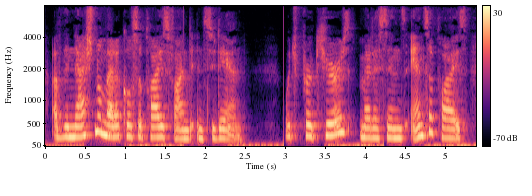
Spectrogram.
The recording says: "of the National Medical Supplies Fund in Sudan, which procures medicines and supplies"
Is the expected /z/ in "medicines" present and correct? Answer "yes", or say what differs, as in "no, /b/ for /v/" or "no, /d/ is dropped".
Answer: yes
